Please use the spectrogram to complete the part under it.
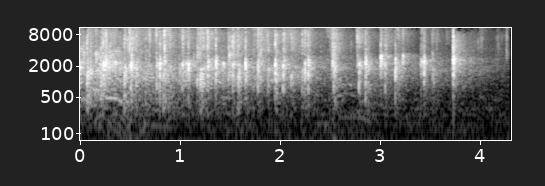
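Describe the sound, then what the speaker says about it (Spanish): A classroom audience at a church scripture-interpretation class applauds together, a dense, steady burst of clapping that stays loud and close for the whole stretch. "den un aplauso al Señor"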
